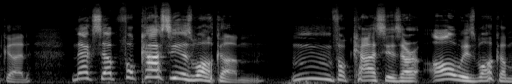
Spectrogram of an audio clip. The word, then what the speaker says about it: focaccia: Oh, in case you're curious. Focaccia. Yeah, that probably would have been my guess. Oh well, Focaccias are delicious. You want people to pronounce it correctly, put an H on there, okay?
